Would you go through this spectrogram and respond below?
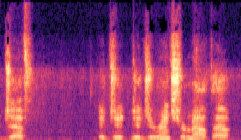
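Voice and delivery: usual speaking voice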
